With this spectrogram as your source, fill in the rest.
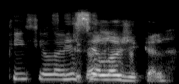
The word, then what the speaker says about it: physiological: the two words psychological physiological when you see P and H it sounds like an F in Spanish okay okay physiological psychological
